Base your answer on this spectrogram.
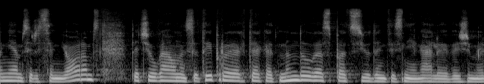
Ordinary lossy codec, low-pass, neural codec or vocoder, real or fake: MP3, 96 kbps; 14.4 kHz; none; real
